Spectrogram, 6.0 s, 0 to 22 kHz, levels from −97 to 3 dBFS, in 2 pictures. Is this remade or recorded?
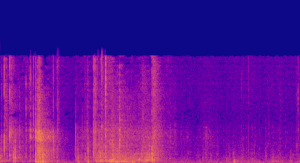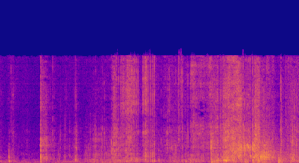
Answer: remade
